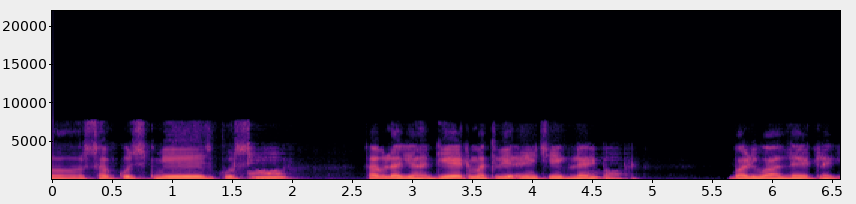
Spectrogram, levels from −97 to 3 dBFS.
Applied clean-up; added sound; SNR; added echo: neural mask model DeepFilterNet 3.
